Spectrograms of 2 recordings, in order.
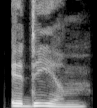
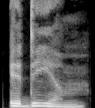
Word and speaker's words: idiom: Idiom. Now read the syllables shown on the screen naturally. Id. E. Idiom. Stress ID and keep 'em light.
